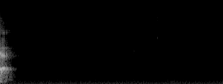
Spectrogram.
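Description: A man's last word ends right at the start, then near silence with a faint low hum and a few very faint clicks.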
